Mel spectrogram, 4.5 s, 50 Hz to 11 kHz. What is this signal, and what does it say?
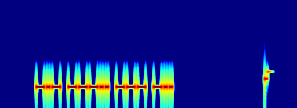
Morse code, heard as a keyed tone, about 30 wpm, 700 Hz. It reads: K8OD
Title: Easy Call Signs - 30wpm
